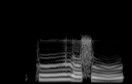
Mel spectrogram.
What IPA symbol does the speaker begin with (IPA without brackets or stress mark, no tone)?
k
